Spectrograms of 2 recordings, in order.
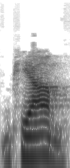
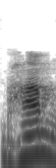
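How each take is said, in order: First: The syllable has a y sound after bh. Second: The syllable has no y sound after bh. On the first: The speaker calls it right. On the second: The speaker calls it wrong. "ভাম নয়"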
